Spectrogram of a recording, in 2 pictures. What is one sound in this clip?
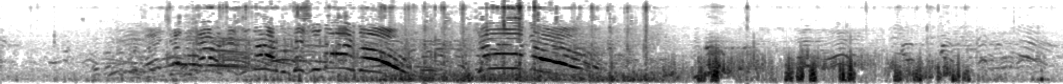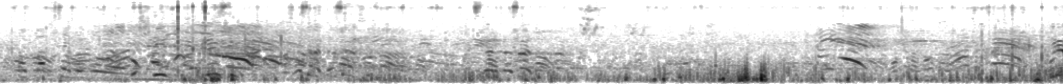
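Young children shout and call out across an open outdoor pitch.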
